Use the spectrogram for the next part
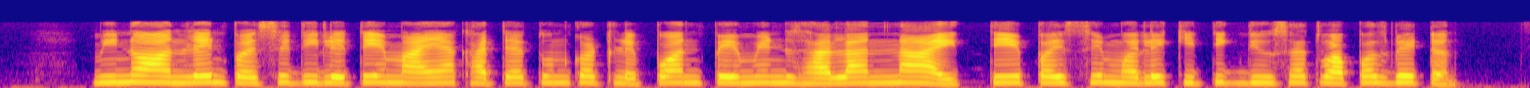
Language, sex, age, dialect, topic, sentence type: Marathi, female, 18-24, Varhadi, banking, question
